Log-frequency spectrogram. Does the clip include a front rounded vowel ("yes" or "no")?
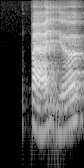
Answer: yes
